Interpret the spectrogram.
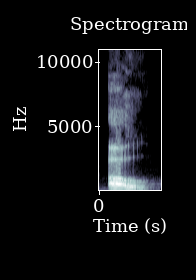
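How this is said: It is a guttural scream with vocal cords.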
